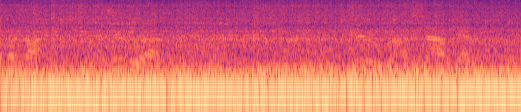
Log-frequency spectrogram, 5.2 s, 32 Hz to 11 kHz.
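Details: 1955 Chevrolet two-door station wagon V8 with a newly installed custom exhaust built from mixed parts, dumping before the rear axle: deep, steady, throaty rumble at fast idle with an even beat, no ticks or knocks; engine and new exhaust sound healthy.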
